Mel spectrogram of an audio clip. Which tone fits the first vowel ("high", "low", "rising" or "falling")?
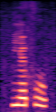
high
